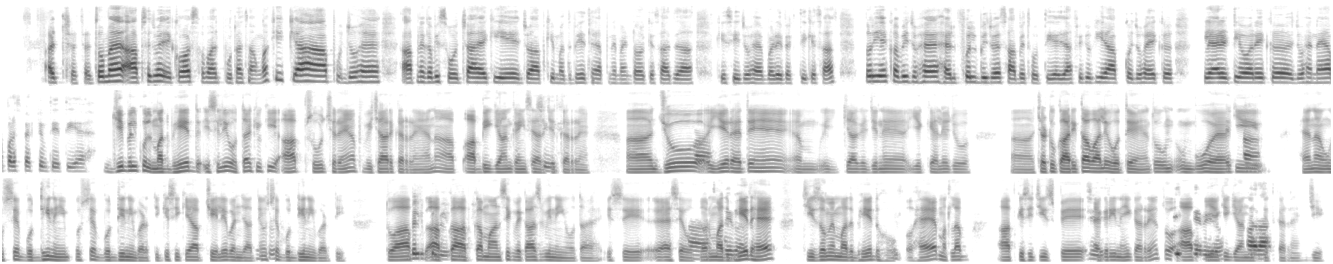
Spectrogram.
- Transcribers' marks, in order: in English: "मेंटर"; in English: "हेल्पफुल"; in English: "क्लैरिटी"; in English: "पर्सपेक्टिव"; other background noise; in English: "एग्री"
- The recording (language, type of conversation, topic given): Hindi, podcast, जब आपके मेंटर के साथ मतभेद हो, तो आप उसे कैसे सुलझाते हैं?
